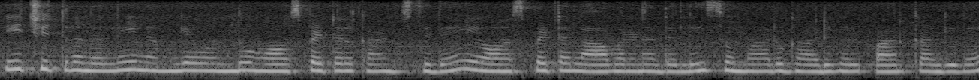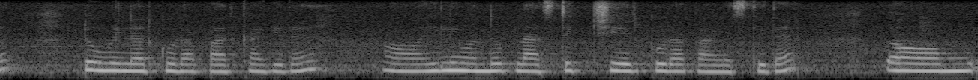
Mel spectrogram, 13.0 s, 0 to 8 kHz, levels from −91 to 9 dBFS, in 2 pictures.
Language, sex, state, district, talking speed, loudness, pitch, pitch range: Kannada, female, Karnataka, Bijapur, 115 wpm, -31 LUFS, 235 Hz, 225-245 Hz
